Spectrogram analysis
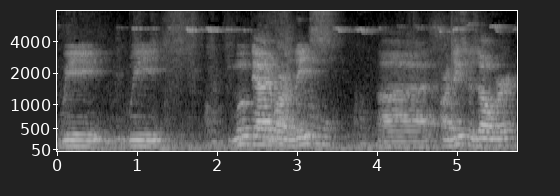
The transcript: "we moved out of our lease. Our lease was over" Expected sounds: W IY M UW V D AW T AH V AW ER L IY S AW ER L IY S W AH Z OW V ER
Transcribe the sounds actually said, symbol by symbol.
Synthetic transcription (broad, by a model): W IY M UW V D AW T AH V AW ER L IY S AW ER L IY S W AH Z OW V ER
